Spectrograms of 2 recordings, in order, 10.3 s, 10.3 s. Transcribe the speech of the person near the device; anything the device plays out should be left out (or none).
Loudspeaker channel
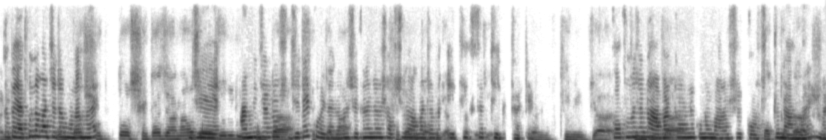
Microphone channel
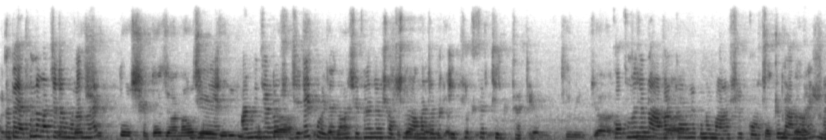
none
